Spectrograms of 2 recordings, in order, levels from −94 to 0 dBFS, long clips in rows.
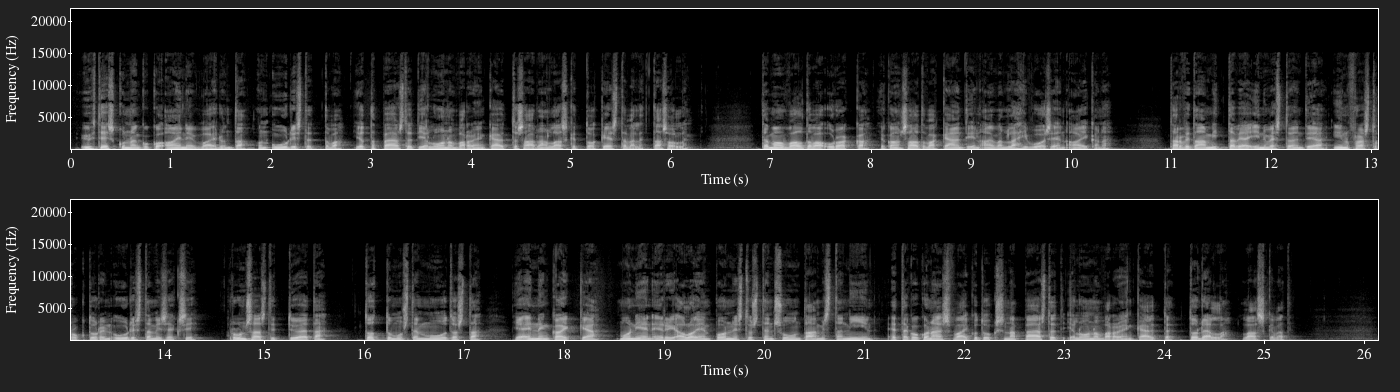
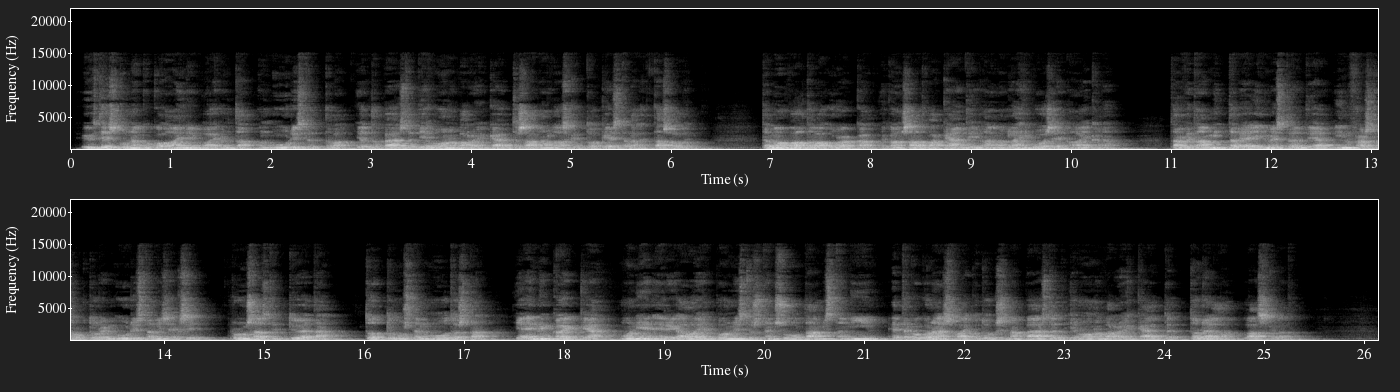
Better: first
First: none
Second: off-mic speech; far // room echo; noticeable; dies away in 0.6 s

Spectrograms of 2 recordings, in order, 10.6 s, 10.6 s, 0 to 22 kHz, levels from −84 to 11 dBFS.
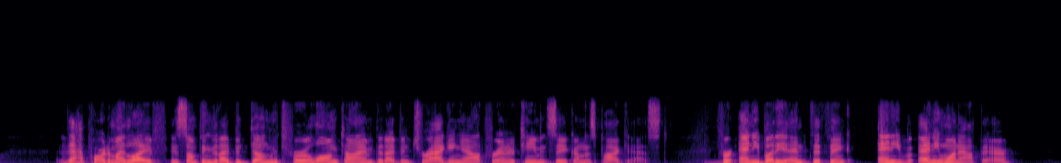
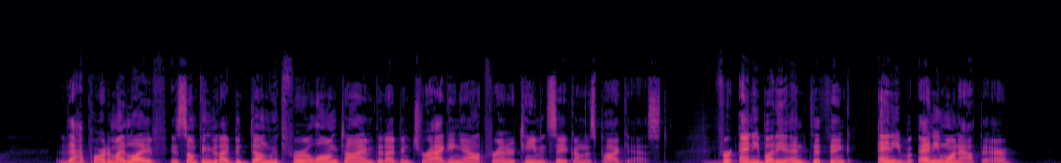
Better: second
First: garbled, watery; badly; nothing above 8 kHz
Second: none

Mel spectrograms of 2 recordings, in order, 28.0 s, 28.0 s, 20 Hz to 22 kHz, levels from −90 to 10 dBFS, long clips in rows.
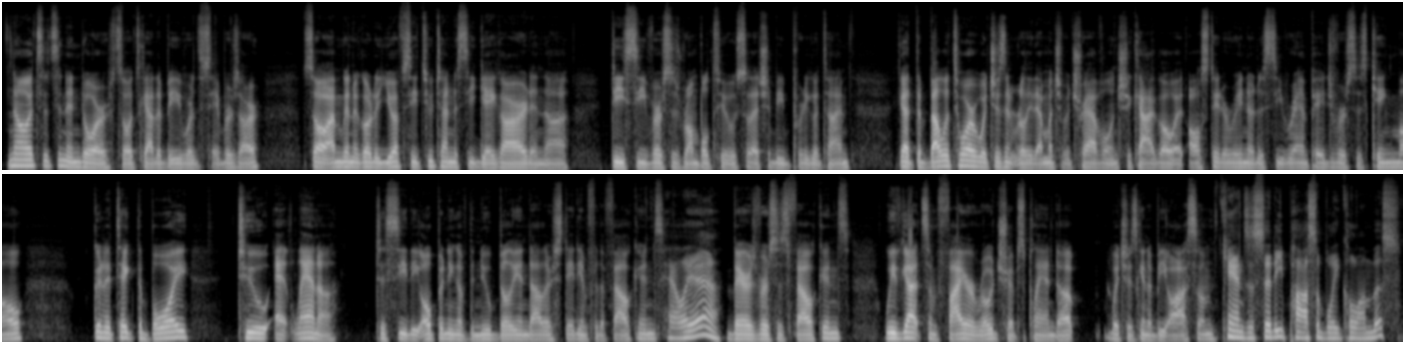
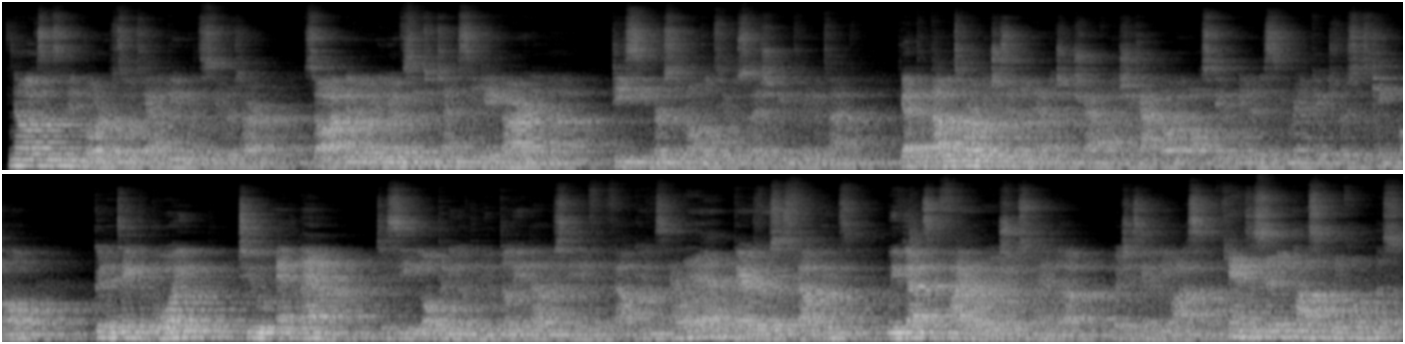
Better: first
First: none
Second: room echo; strong; dies away in 1.8 s // off-mic speech; far

